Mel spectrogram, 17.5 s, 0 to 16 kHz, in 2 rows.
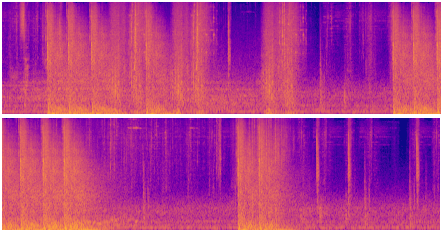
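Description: Bursts of gunfire in Fallout 3 come in three heavy clusters of rapid shots and booms, loud and close, separated by quieter stretches.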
